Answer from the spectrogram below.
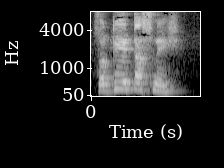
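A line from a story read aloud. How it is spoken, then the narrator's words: Finally bellowed. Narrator (German): brüllte er schließlich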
